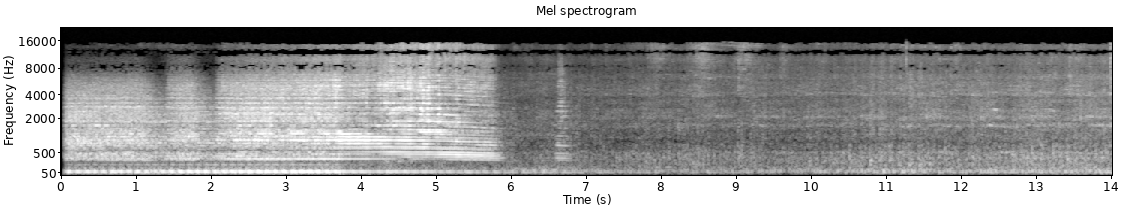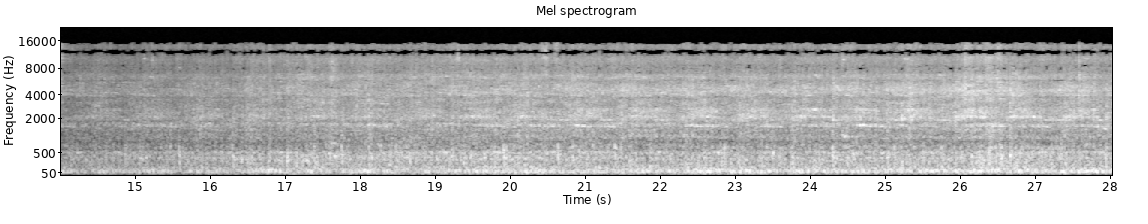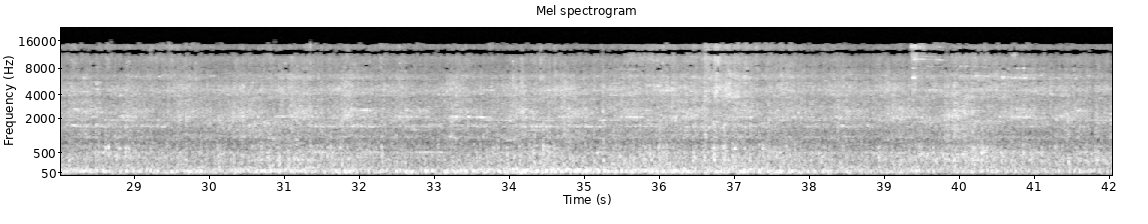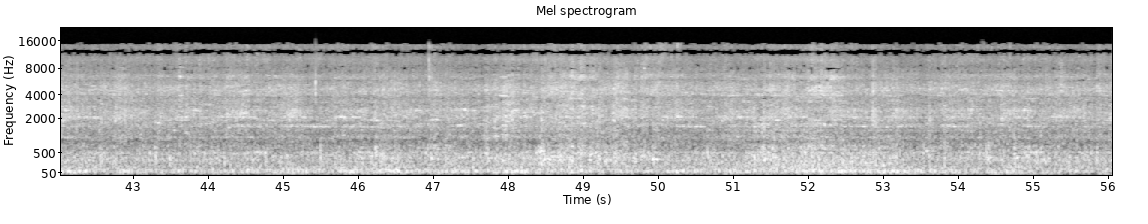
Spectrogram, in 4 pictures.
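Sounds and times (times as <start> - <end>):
locomotive air horn: 0.0 - 7.0
train cars rumbling on rails: 0.0 - 56.0.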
